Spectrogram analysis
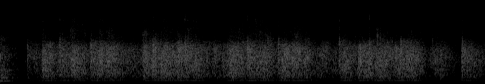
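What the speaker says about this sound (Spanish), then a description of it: "¿Le puedes dar un fuerte aplauso al Señor Jesús?" A church congregation claps together in sustained applause for about five seconds, a steady, fairly distant wash of many hands with small swells and no talking.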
